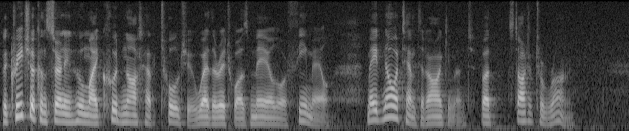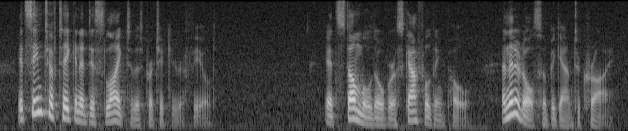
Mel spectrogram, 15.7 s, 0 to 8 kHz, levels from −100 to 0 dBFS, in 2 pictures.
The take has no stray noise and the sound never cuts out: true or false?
true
